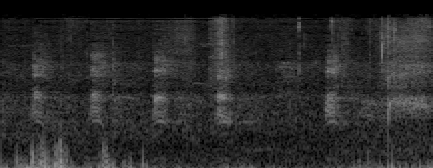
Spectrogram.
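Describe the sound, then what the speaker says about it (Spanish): An Egyptian goose honks loudly and repeatedly in a choppy, agitated series, close by and outdoors with no voices over it. "Aquí tenemos un ganso del Nilo gritando como loco."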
